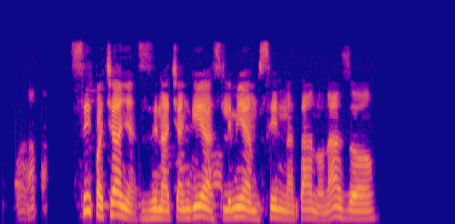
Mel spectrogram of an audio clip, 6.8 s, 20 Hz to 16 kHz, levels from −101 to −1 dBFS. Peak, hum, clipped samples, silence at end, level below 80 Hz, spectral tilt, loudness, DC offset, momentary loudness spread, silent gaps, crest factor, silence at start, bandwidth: -6 dBFS; none; under 0.1%; 1.2 s; -72 dBFS; -4.5 dB/octave; -24 LUFS; under 0.1%; 17 LU; 0.74-1.06 s; 20 dB; 0.25 s; 8.2 kHz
